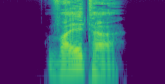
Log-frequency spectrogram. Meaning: 1. a male given name 2. a common surname originating as a patronymic
- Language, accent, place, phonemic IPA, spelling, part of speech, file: German, Germany, Berlin, /ˈvaltər/, Walter, proper noun, De-Walter.ogg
